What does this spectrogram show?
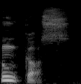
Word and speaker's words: Juncos: I believe it's pronounced Juncos. Juncos or Juncos, whatever.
